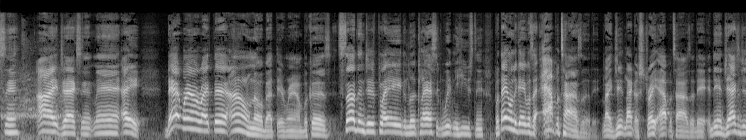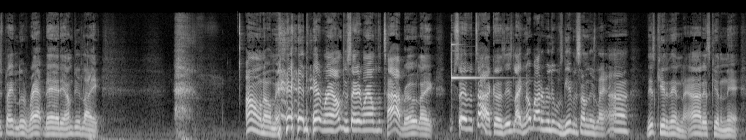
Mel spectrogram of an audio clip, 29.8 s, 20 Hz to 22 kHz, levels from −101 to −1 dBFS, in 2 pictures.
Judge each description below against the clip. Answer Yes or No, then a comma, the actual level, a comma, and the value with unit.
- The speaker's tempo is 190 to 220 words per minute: Yes, average, 195 wpm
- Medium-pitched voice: Yes, medium, 160 Hz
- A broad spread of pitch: Yes, wide, 7.6 semitones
